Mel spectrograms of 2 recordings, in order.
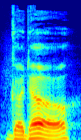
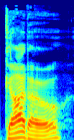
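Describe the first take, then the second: First: Neither syllable is stressed more than the other. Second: The stress is on the first syllable. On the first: This is the French way. "it is an unaccented language, so you would say Godot" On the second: This is the usual British way. "with the accent on the front"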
